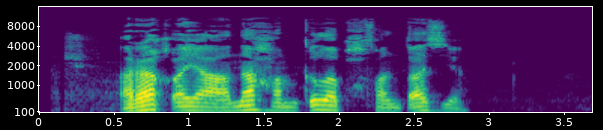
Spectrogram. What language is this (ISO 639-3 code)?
abk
